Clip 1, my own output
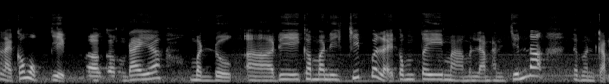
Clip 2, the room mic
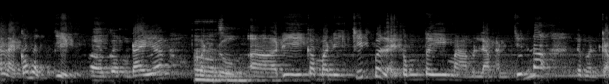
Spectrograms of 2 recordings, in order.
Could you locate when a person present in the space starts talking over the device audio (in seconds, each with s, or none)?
1.9 s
